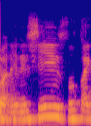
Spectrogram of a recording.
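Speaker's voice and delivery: ordinary talk, nothing marked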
